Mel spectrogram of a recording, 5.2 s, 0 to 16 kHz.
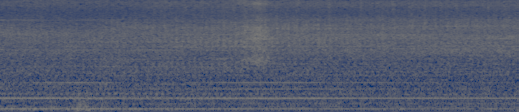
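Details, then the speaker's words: DIY jet-powered go-kart gas producer jet engine, after the starter spool-up and starting fuel, in its 30-second preheat before full spool-up: a quiet, steady mid-pitched hum over a soft rumble with no surges. Normal preheat. "After that 30 seconds, it's going to go ahead and spool up for a full"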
